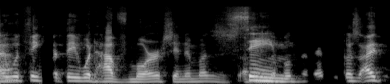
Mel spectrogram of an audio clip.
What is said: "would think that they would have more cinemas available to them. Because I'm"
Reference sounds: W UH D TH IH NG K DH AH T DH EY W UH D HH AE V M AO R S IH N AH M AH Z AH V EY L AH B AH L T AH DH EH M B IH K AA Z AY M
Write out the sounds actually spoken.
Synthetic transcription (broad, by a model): W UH D TH IH NG K DH AH T DH EY W UH D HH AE V M AO R S IH N AH M AH Z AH EY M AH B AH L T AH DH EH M B IH K AA Z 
